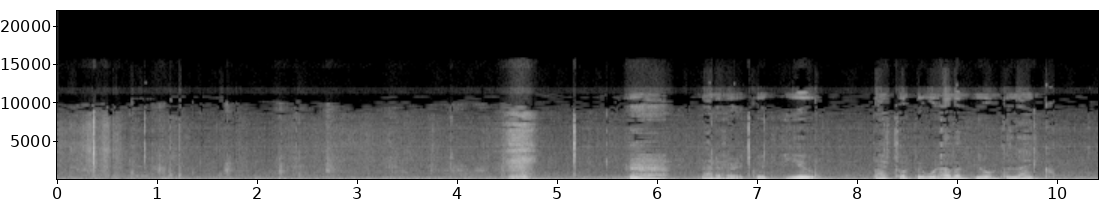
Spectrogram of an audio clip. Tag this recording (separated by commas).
Speech, outside, rural or natural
